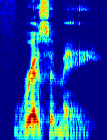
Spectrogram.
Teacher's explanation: we pronounce the e at the end with the long a sound like day or pay resume so pronunciation your first syllable is stressed re resume using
